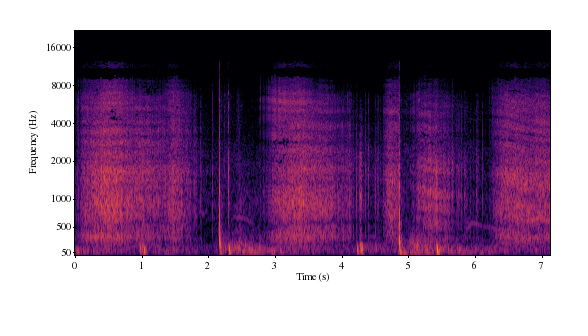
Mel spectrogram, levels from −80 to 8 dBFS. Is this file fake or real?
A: real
